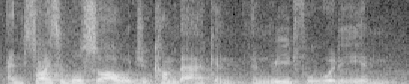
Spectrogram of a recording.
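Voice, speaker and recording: A man, an actor giving a master class, telling anecdotes in an animated, laughing way with many fillers. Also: medium pitch, brisk, gravelly, a little hiss or hum. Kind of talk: anecdotal storytelling interview. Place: festival venue hall. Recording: roomy hall, faint ambience.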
